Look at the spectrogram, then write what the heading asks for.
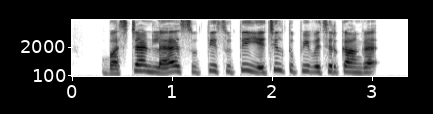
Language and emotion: Tamil, disgusted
